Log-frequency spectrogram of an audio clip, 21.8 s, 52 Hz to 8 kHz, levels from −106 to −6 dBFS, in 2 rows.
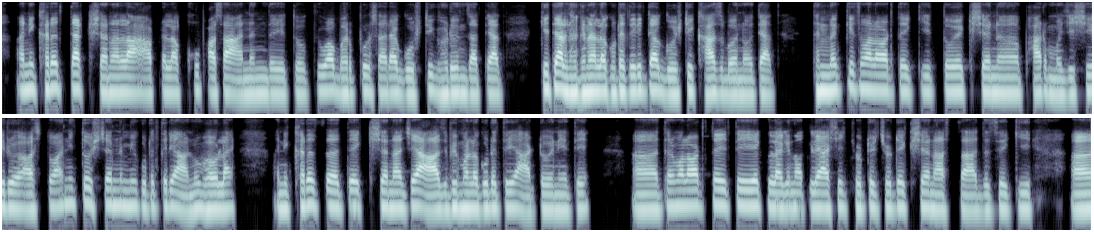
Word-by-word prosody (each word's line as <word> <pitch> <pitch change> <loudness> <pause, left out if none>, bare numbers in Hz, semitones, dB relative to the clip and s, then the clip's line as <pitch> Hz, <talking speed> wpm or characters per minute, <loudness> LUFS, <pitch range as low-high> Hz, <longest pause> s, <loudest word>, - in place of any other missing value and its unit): आणि 160 +1 0
खरंच! 170 0 +2
त्या 165 - +8
क्षणाला 140 0 +2 0.2
आपल्याला 135 +1 -1
खूप 155 -2 -6
असा 135 +1 +3
आनंद 130 +1 -2
येतो 130 0 -4
किंवा 150 +5 0
भरपूर 135 +2 -2
साऱ्या 140 0 +2
गोष्टी 130 +5 -3
घडून 135 0 0
जातात, 130 0 +1 0.4
की 165 - +2
त्या 170 -1 +9
लग्नाला 145 0 +5
कुठेतरी 145 +1 +1
त्या 155 -1 +6
गोष्टी 130 +3 -1
खास 135 0 +2
बनवतात. 125 0 -1 0.4
तर 150 - +2
नक्कीच 155 +3 +1
मला 160 -1 +3
वाटतं, 150 0 0
की 145 -1 -6
तो 145 - +1
एक 145 -1 0
क्षण 140 -1 -1
अ, 135 0 0
फार 140 0 0
मजेशीर 130 +4 -2
अ, - - +1
असतो 135 +4 -5
आणि 170 +3 -2
तो 180 - 0
क्षण 160 +2 -2
मी 155 0 -1
कुठेतरी 145 +1 -4
अनुभवला 135 +2 +1
आहे 140 - -4 0.4
आणि 140 0 -1
खरंच 160 -1 0 0.2
ते 155 - +2
क्षणाची 145 -1 0
आज 130 +1 +5
बी 145 - 0
मला 140 0 +3
कुठेतरी 145 0 -1
आठवण 130 +3 -2
येते. 130 +2 -3 0.5
अ, - - -2 0.3
तर 155 - 0
मला 155 0 +3
वाटते 160 +1 +2
ते 160 - +2
एक 155 - 0
लग्नातले, 140 0 +1
असे 140 +1 +2
छोटे-छोटे 140 +1 -2
क्षण 145 -1 -1
असतात, 125 0 -1
जसे 130 +1 -4
की 140 - -3 0.4
अ, 135 - +2
140 Hz, 185 wpm, -25 LUFS, 130-150 Hz, 0.5 s, त्या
